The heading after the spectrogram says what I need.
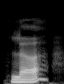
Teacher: हवा जीभ के किनारों से निकलना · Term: लैटरल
